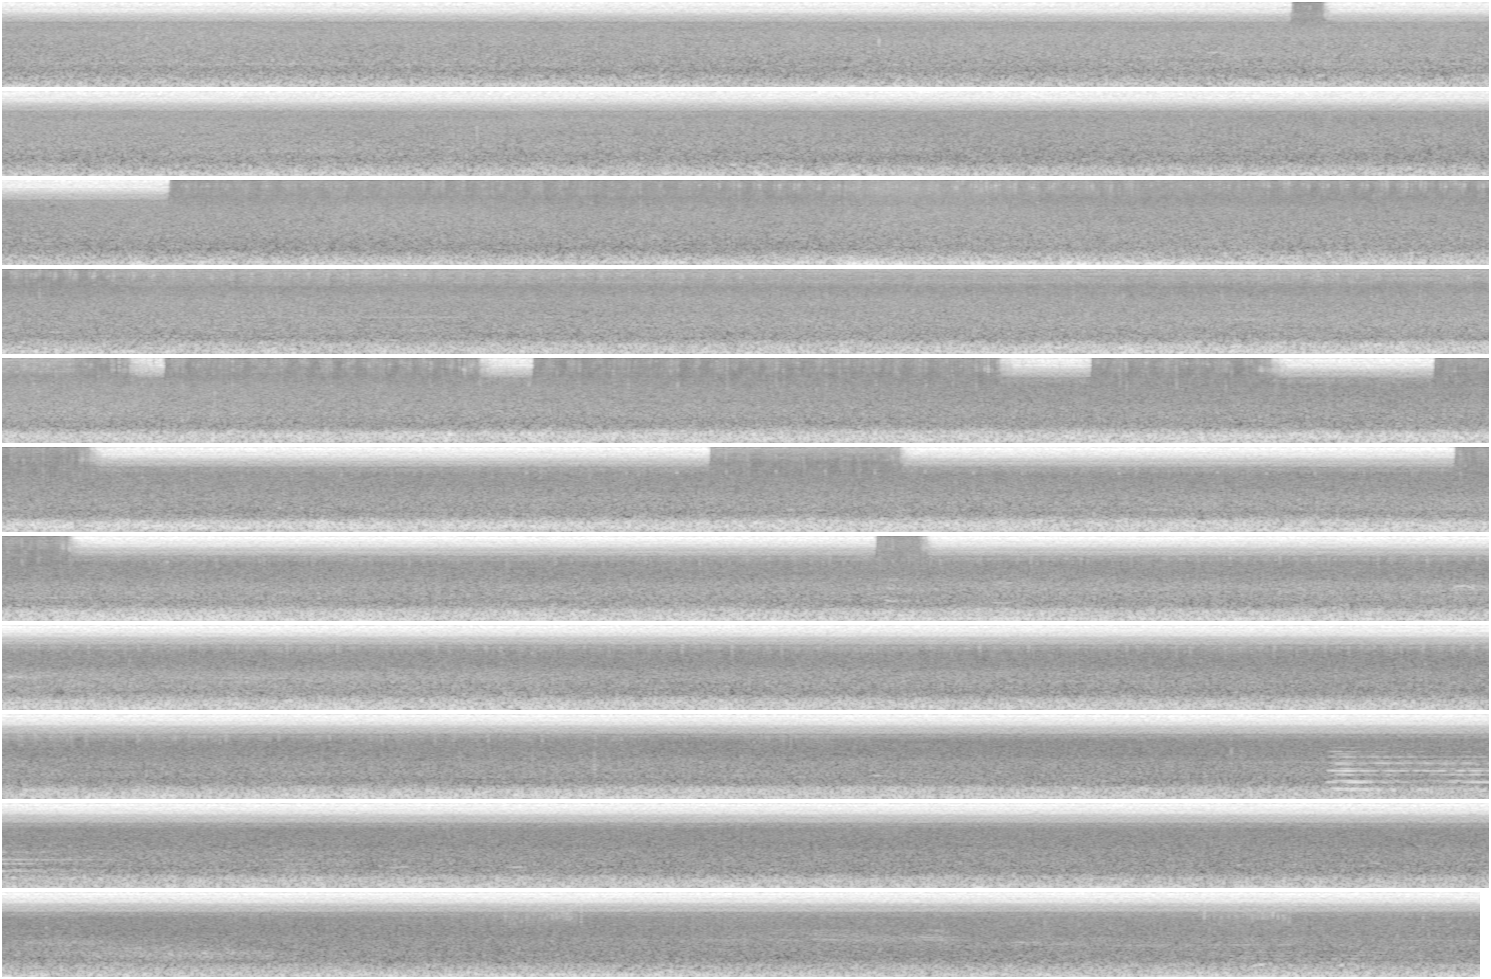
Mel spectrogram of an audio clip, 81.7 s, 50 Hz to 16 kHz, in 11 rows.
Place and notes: zooming on a cricket, long sustain chirp
Polska, European Union, 5 July 2013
